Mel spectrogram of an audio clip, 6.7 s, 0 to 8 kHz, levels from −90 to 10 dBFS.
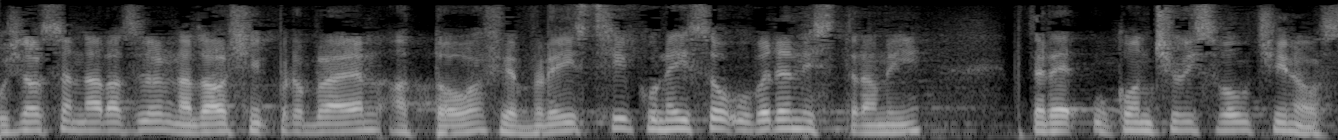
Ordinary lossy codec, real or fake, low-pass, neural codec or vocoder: MP3, 32 kbps; fake; 7.2 kHz; codec, 16 kHz, 1 kbps, X-Codec, HuBERT features, trained on general audio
